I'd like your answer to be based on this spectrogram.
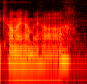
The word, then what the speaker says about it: Kamehameha: Say Kamehameha. – But you have to say it right, which is like dragging out.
